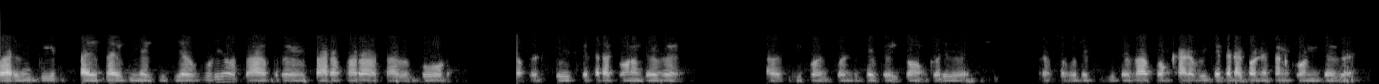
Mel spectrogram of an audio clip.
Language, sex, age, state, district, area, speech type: Odia, male, 45-60, Odisha, Sundergarh, rural, conversation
